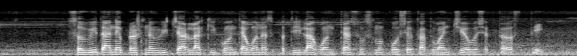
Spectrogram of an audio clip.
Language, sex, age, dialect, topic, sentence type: Marathi, male, 18-24, Standard Marathi, agriculture, statement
